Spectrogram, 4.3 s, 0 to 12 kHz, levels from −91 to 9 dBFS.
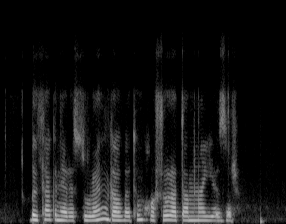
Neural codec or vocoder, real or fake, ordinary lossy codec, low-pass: codec, 16 kHz, 2 kbps, X-Codec, HuBERT features, trained on general audio; fake; Opus, 32 kbps; 7.2 kHz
